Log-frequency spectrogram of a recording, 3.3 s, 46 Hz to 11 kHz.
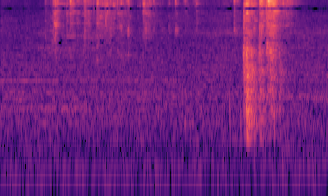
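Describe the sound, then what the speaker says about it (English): Two metal spoons crushing blackberries in a container for homemade blackberry wine, a faint scrape followed by a brief clinking, rattling burst of metal on the vessel. "So just take 2 spoons, kind of crush them up."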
